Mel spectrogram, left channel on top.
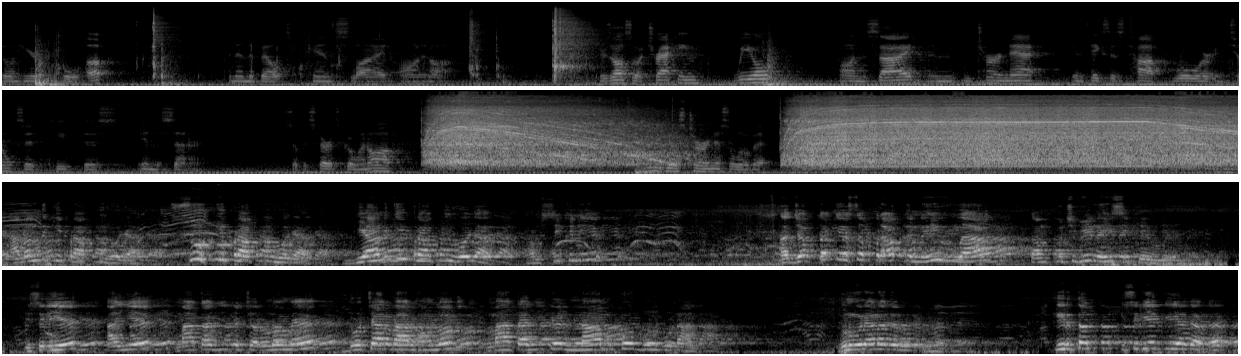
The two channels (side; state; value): both; different; correlation 0.00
